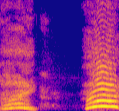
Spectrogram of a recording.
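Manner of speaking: very high, loud speech sucked in on the breath. Teaching a vocal exercise, demonstrating talking while inhaling. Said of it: "talk and suck in air at the same time".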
